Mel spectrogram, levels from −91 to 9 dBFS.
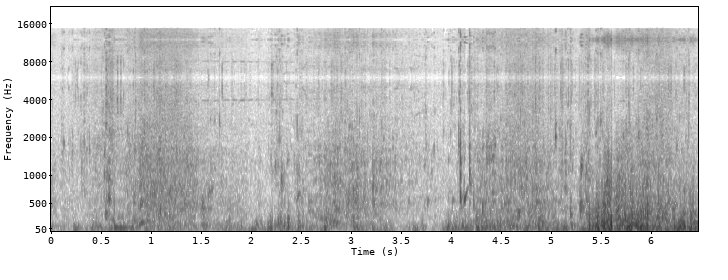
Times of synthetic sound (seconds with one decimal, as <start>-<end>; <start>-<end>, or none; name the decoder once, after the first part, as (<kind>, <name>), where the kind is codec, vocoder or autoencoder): none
